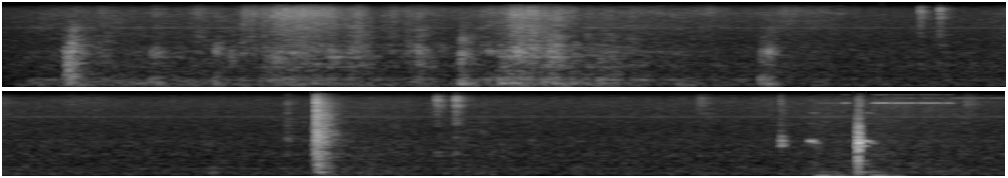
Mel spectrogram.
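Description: Rustling and handling noise on a computer microphone for the first few seconds, then a few separate sharp clicks, the loudest near the end.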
